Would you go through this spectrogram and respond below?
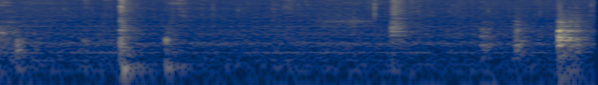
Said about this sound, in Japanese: これもあの弱火で火が通るまで待ってるとすごく時間がかかるので、うん、にんにくがこうジュージュージュージュー上がっていくような音がするまではもう強火で大丈夫です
